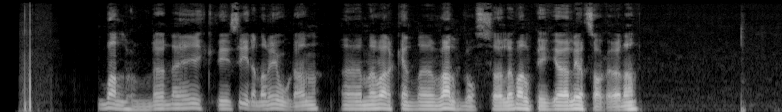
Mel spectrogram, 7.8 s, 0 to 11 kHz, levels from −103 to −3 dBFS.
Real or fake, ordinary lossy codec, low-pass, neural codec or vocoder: fake; MP3, 96 kbps; 9.9 kHz; codec, 16 kHz in and 24 kHz out, 2.2 kbps, FireRedTTS-2 codec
